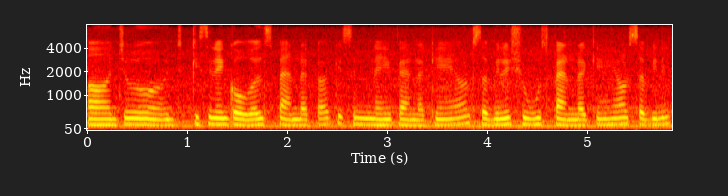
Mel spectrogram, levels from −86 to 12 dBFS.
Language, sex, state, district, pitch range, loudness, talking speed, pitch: Hindi, female, Chhattisgarh, Bilaspur, 160-180 Hz, -17 LUFS, 245 wpm, 170 Hz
